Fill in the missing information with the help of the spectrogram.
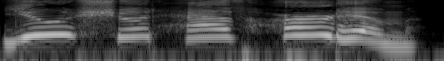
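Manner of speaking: high, drawn-out woman's delight; happy exclamation. A narrator's reading. Sarah tells the men about the sermon, happily exclaiming. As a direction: exclaim it slowly, pitched well up. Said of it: "Sarah exclaimed happily".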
